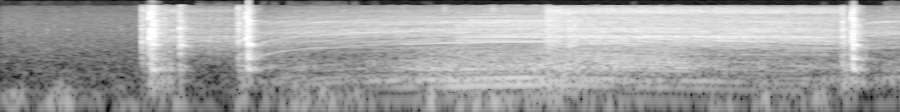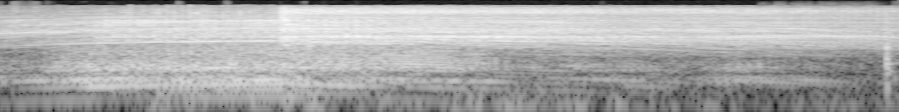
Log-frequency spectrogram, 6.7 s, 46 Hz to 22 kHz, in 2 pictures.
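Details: Burnt Ford 4000 tractor, sat over 20 years, has no original electrical system and a makeshift starter lead. The starter cranks in long labored bursts but the engine never catches; faulty injection pump.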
